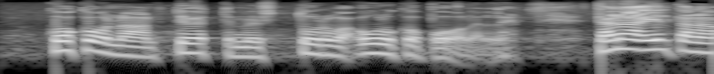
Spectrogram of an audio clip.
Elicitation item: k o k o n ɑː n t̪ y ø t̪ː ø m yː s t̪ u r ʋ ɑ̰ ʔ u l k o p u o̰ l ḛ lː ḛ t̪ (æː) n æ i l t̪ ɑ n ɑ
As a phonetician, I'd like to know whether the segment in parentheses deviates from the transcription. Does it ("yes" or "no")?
yes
